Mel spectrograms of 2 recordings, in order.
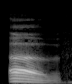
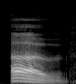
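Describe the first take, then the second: The two takes are said the same way.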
